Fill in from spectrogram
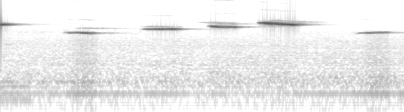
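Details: Double-collared seedeater from a breeder giving its classic 'dó ré mi repetidor' song: pure, high whistled notes, each held about half a second, alternating slightly higher and lower pitches with short pauses. A faint low hum sits in the background.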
